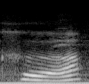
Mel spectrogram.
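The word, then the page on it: ke: tone 3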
